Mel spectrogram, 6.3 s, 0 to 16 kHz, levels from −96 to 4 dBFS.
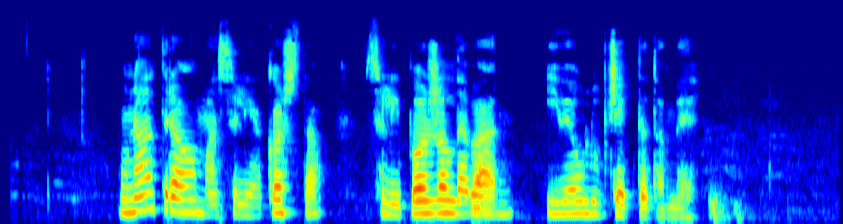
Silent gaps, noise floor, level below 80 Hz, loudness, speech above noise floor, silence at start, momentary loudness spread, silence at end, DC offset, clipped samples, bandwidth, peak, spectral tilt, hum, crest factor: none; -73 dBFS; -82 dBFS; -27 LUFS; 46 dB; 0.9 s; 17 LU; 0.95 s; under 0.1%; under 0.1%; 9.6 kHz; -8 dBFS; -5.5 dB/octave; none; 20 dB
